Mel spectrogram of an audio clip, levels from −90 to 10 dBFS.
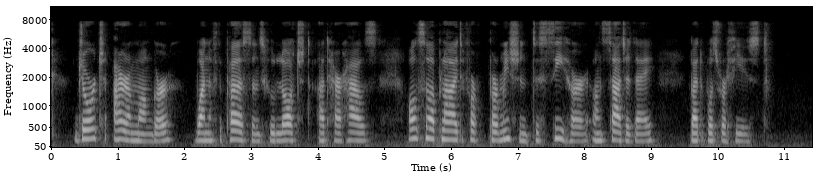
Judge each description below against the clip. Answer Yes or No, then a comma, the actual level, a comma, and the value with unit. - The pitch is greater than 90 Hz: Yes, medium, 185 Hz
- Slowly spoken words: Yes, slow, 125 wpm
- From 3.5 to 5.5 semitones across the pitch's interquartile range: No, narrow, 2.4 semitones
